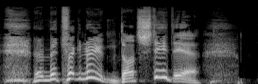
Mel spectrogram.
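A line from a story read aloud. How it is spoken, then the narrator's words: Calling out, laughing. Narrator (German): rief der Barbier lachend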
